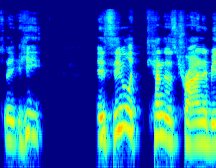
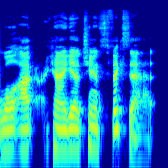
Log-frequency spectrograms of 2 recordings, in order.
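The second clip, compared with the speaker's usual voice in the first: ordinary talk, nothing marked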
